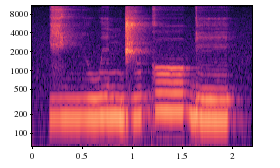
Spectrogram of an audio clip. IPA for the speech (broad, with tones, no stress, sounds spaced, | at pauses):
ʑ iː˨ w ɪ˧ n d͡ʒ ʊ˨˦ ɡ ɔː˦ ɠ e˧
